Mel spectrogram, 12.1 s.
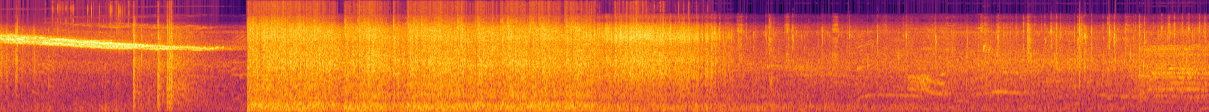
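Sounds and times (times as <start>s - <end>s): firework whistle: 0.0s - 3.4s
firework crackle: 0.0s - 12.0s.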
